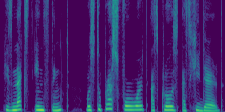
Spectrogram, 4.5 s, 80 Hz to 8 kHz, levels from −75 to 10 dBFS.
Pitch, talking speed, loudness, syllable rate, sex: 250 Hz, 160 wpm, -17 LUFS, 4.1 syllables/s, female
